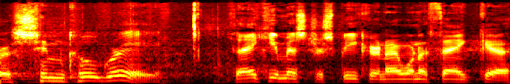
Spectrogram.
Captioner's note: speaking French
